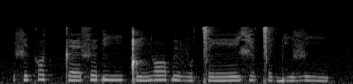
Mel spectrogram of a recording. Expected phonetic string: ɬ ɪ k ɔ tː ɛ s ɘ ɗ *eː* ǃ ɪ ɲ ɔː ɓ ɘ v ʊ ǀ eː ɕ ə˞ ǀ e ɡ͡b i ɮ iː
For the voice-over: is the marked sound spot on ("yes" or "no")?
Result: no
